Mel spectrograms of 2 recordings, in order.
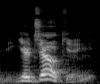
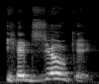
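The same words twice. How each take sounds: First: Said in the usual way. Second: Second take pushed louder; louder disbelief. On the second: Acted. Kuja refusing to believe his death sentence, louder. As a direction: repeat it with more disbelief. Acting Kuja's disbelief scene.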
